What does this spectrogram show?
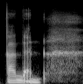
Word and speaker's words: Kagan: Noah Kegen ya. Tapi bacanya Noah Kagan itu ee dia nulis satu buku gimana caranya lu bikin sebuah bisnis over the weekend.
